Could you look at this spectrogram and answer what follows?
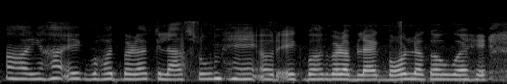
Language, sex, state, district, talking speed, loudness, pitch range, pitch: Hindi, female, Bihar, Jahanabad, 175 wpm, -27 LUFS, 230-250 Hz, 240 Hz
